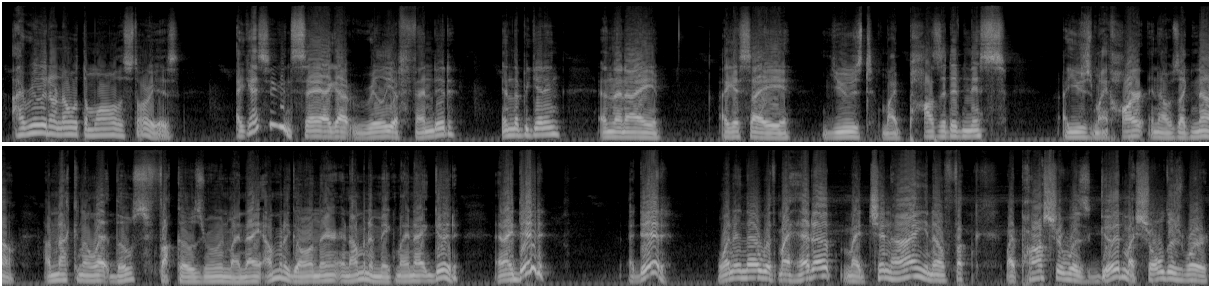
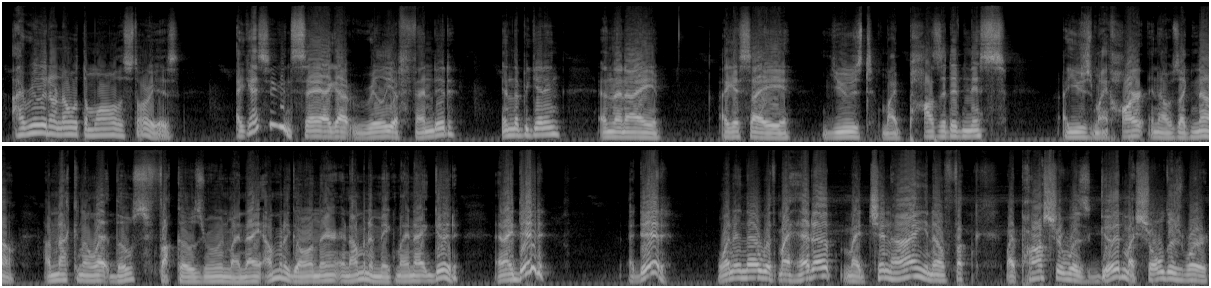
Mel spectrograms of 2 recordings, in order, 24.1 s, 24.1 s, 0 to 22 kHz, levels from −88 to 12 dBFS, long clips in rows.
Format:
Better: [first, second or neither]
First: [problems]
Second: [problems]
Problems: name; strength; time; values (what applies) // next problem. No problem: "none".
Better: neither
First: distortion; heavy; 11% of the sound clipped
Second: distortion; heavy; 11% of the sound clipped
